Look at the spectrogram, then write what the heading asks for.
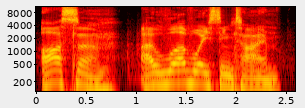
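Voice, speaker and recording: A woman's voice: sits low, animated, a little slow. A woman giving casual gaming reaction commentary, with dry, sarcastic quips. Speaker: gamer reacting to a story quest.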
